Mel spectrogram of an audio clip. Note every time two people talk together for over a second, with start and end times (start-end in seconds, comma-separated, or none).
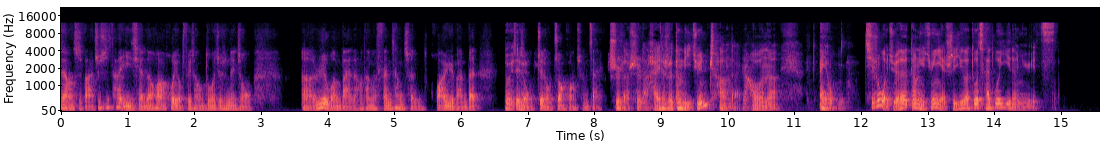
none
